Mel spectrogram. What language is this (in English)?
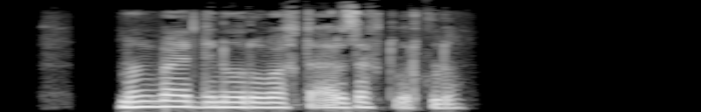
Pashto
